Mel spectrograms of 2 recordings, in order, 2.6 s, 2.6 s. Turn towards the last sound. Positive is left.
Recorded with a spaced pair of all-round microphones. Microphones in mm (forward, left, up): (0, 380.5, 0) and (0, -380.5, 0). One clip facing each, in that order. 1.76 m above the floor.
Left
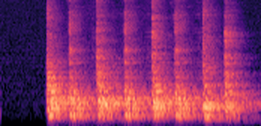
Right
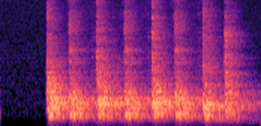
turn(degrees=0)  # may be behind; listen again after turning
